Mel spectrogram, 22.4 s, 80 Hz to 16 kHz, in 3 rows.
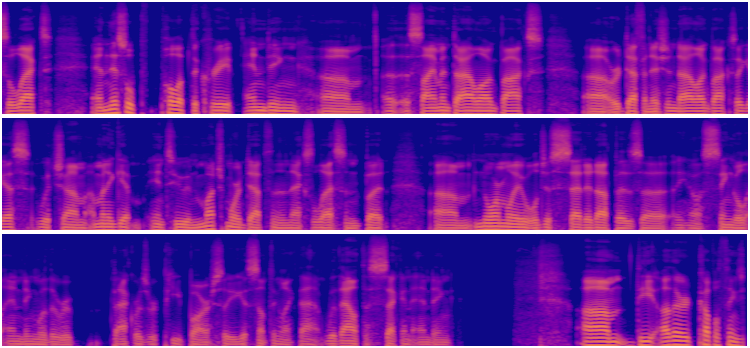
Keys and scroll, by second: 19.5 super+z.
